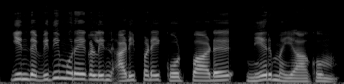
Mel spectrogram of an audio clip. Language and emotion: Tamil, neutral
